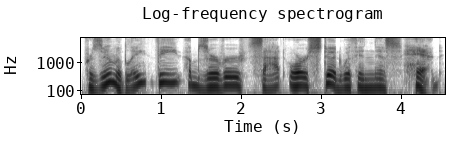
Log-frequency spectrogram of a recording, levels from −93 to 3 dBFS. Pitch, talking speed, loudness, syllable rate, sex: 145 Hz, 120 wpm, -16 LUFS, 3.5 syllables/s, male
